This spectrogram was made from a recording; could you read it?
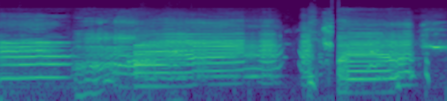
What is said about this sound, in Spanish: Venga, también se ha hecho un hueco en nuestra granja, ¿ah?, el burro.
